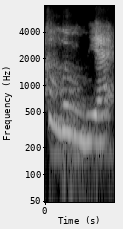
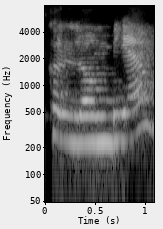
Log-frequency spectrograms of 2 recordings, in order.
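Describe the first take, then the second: First: The second syllable has a 'u' vowel sound. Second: The second syllable has an 'o' vowel sound. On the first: The speaker calls it wrong. "it's not Colombia" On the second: The speaker calls it right. "it's Colombia with the no"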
